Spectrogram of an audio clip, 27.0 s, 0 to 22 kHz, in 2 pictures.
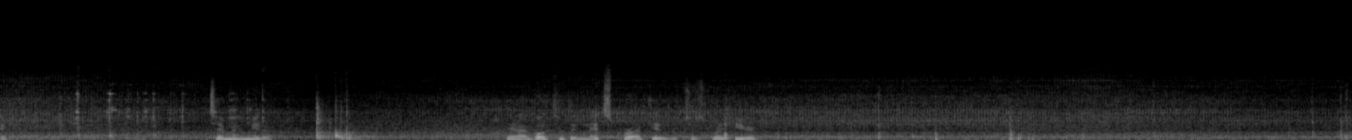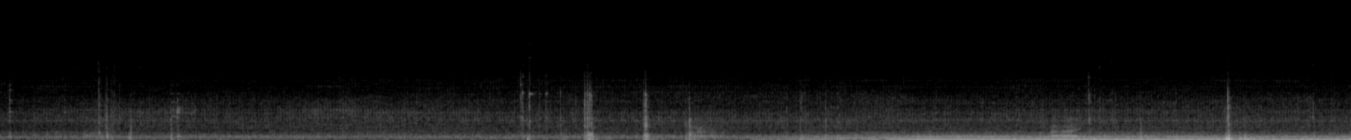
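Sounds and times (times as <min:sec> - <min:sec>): car engine idling: 0:00.0 - 0:27.0
rising hum: 0:20.5 - 0:27.0.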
